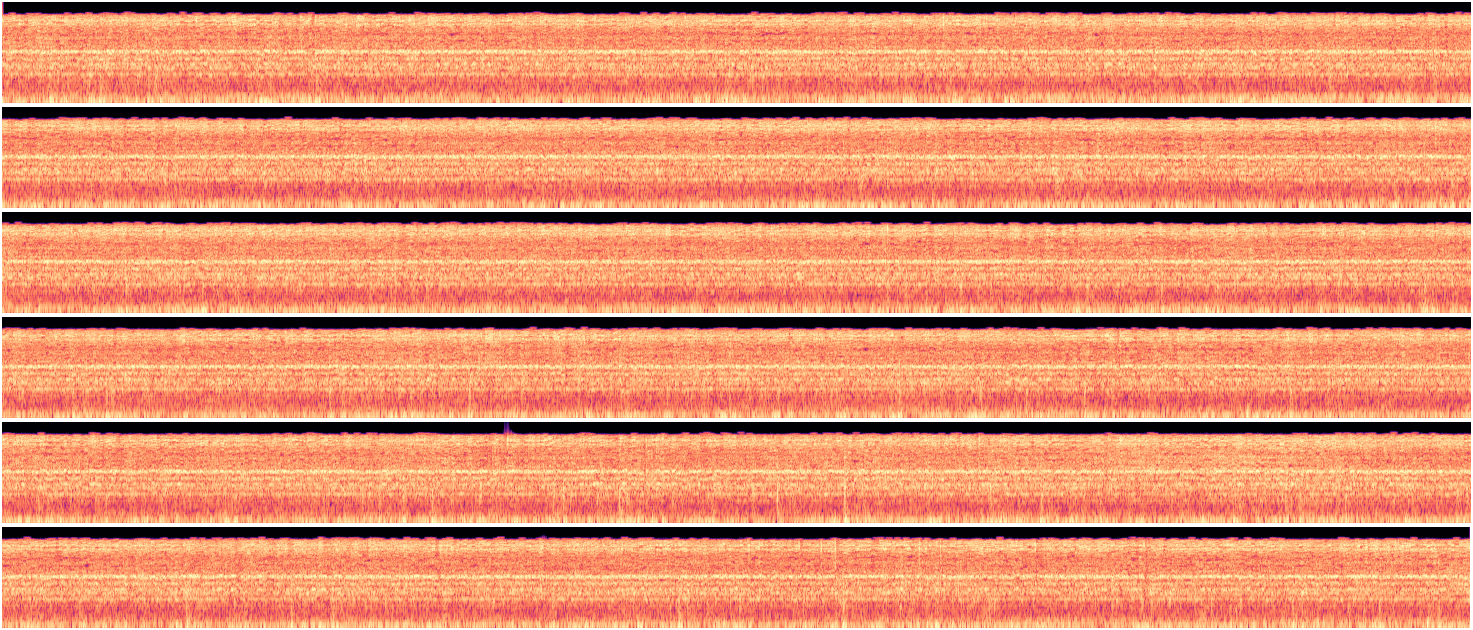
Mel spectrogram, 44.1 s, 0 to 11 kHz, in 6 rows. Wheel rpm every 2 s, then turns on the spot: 110, 120, 120, 110, 110, 110, 110, 120, 110, 120, 120, 120, 120, 110, 110, 110, 120, 110, 120, 110, 120, 110.
none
